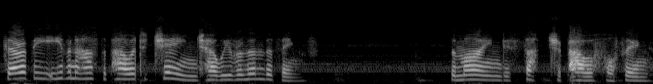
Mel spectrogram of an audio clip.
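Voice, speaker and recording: An actress playing a composed, clinical female therapist in an audio drama, speaking in a measured and neutral way. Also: mid-range voice, a bit bright, lightly acted, rough recording. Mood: detached, clinical.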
